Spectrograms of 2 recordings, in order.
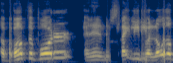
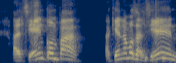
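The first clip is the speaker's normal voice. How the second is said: mafioso-style gangster voice. Imitating a brother back from the ranch in Sinaloa: imitating mafioso talk. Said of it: "comes back all fucking amafiado".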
